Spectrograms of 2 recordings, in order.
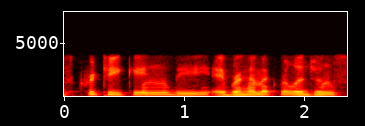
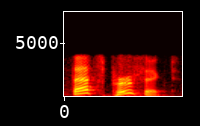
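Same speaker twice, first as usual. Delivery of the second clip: high, bright exclaim of approval; delighted; 9 semitones higher, 5 dB louder than usual. Retold or imitated. Rabbi delighting in the shipwreck metaphor, high and excited. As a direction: cheer the idea, pitched high.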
